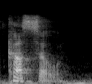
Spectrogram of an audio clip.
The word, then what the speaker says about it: castle: sour sour sour sour it isn't coastal no we don't pronounce is castle okay so you see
